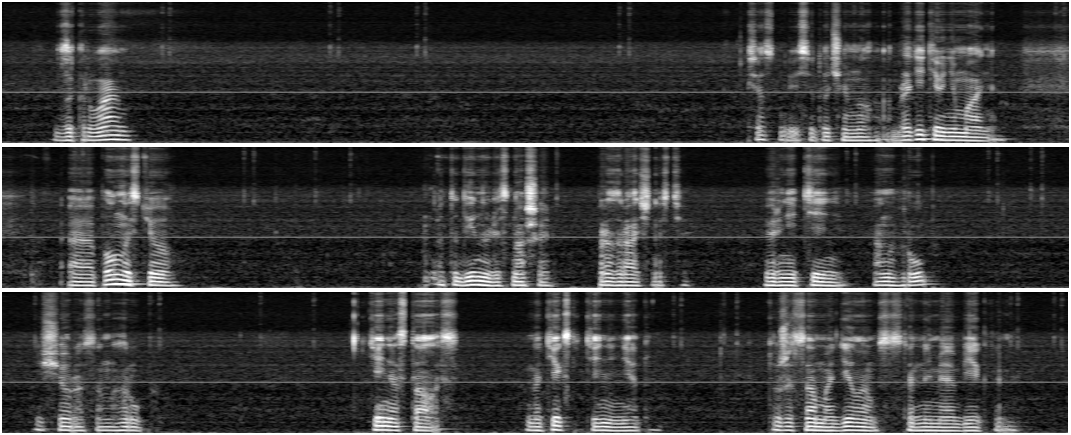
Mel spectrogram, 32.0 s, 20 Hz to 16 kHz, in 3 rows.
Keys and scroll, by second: 8.8 ctrl+a, 10.7 ctrl+space, 13.0 ctrl+space, 26.6 ctrl+z.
